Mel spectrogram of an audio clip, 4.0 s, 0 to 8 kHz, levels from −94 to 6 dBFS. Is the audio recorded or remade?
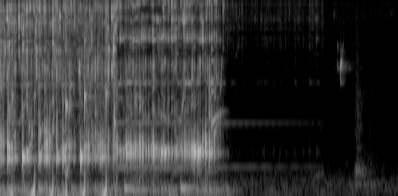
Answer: recorded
